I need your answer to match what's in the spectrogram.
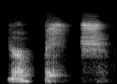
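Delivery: slow, voiceless mock contempt; disgusted whisper. God giving up on Adam, whispered disgust. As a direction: whisper it slowly as a verdict.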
